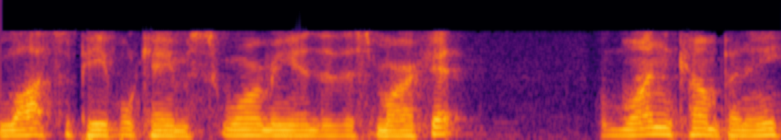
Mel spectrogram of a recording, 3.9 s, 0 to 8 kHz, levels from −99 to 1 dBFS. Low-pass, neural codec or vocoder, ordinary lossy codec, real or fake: 7.2 kHz; none; AAC, 16 kbps; real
